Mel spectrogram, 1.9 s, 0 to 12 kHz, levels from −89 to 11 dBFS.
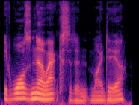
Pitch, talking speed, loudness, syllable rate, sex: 115 Hz, 195 wpm, -16 LUFS, 4.9 syllables/s, male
